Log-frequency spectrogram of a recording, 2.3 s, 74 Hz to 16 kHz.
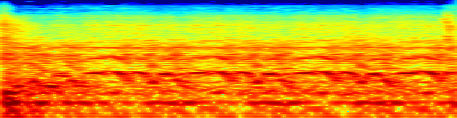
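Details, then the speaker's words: Ford Mk1 Escort with ST170 engine setup, engine cranks with an even rhythmic chug but never fires; cam and crank sensors and coil pack working, spark present after setting ECU cam pattern to none, fuel pump suspected not running. "the cam sensor is working the crank sensor's working obviously the call pack's working because you're getting a spark i can't need a fuel pump"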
